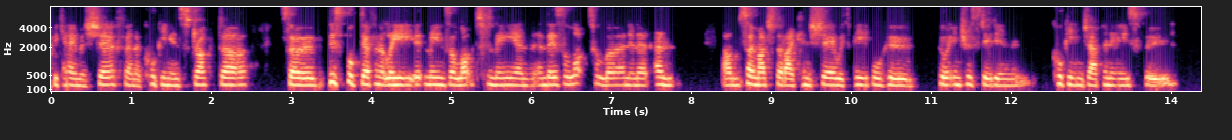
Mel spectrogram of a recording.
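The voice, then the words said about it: Australian accent. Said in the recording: “love your beautiful accent ... I'm originally from Sydney, Australia”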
